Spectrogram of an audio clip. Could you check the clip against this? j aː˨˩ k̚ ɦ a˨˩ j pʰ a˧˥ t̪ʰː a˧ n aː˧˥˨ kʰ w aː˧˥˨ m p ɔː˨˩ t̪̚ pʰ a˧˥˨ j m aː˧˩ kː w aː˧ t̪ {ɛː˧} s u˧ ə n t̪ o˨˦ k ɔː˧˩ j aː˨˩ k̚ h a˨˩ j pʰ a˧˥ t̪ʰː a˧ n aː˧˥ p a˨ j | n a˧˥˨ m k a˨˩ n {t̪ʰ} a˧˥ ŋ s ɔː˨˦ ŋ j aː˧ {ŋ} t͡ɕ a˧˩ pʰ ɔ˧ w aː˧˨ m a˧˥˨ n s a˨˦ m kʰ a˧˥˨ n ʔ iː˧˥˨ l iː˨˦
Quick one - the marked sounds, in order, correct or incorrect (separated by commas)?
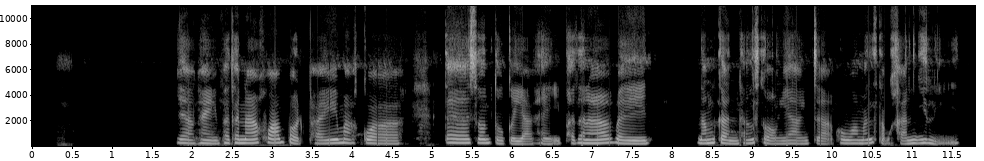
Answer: correct, correct, correct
